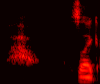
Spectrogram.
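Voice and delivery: ordinary talk, nothing marked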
